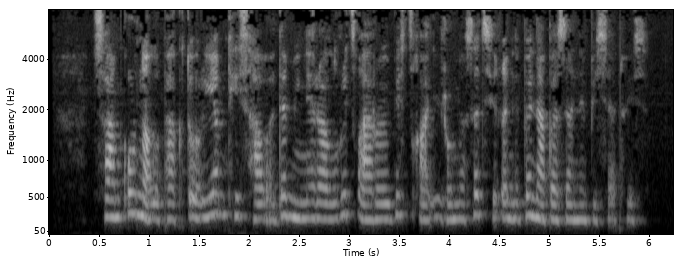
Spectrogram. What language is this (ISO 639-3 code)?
kat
